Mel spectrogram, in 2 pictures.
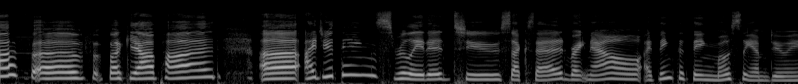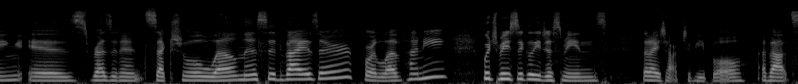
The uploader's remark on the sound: It was recorded by four badass podcasters poolside while sipping wine in bathing suits, but also because we all had to share one mic!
